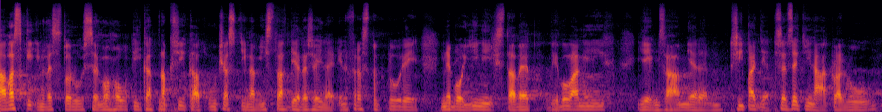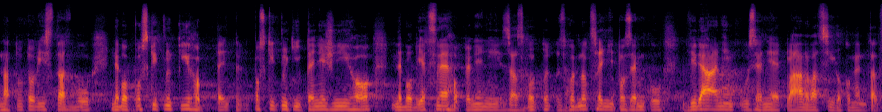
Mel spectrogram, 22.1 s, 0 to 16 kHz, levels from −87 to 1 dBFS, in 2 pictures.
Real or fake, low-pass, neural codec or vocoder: fake; 14.4 kHz; codec, 44.1 kHz, 2.6 kbps, SNAC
